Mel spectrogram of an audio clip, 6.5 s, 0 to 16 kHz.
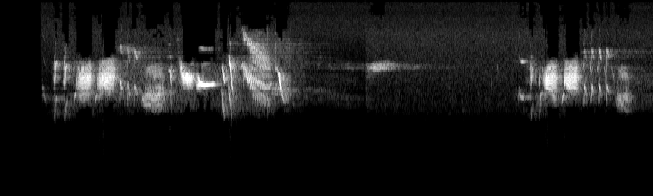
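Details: Common linnet singing in Wittlich, Germany, in 2018: dense, scratchy twittering phrases with slurred whistles, a faint thin note between, and a second twitter burst after a pause.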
